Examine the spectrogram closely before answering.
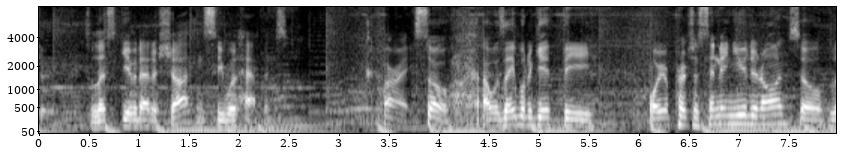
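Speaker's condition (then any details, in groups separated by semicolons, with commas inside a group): No condition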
